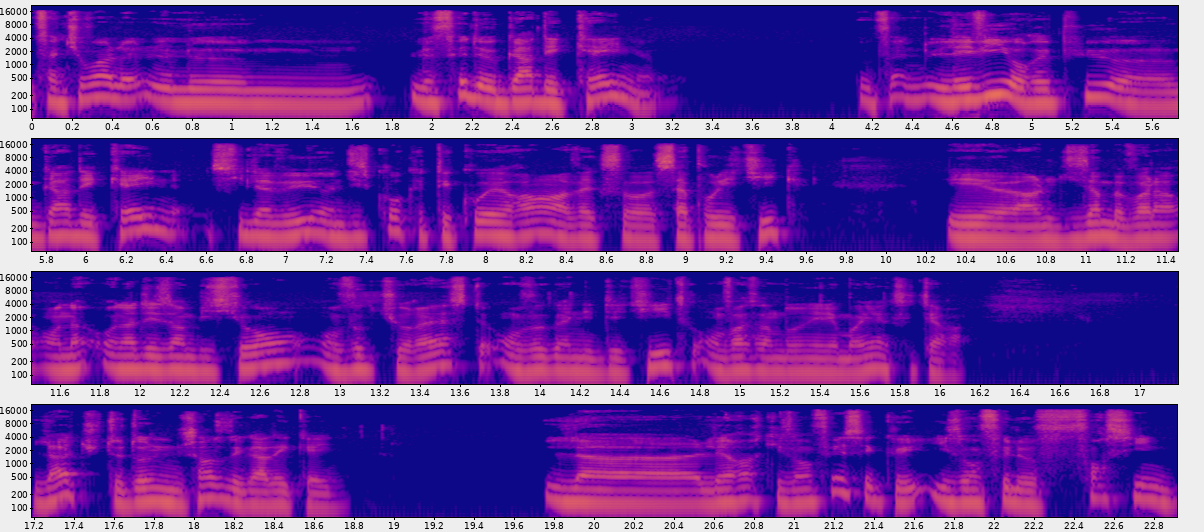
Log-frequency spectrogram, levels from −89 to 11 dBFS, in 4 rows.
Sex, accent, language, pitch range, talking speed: male, French, French, 115-150 Hz, 200 wpm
